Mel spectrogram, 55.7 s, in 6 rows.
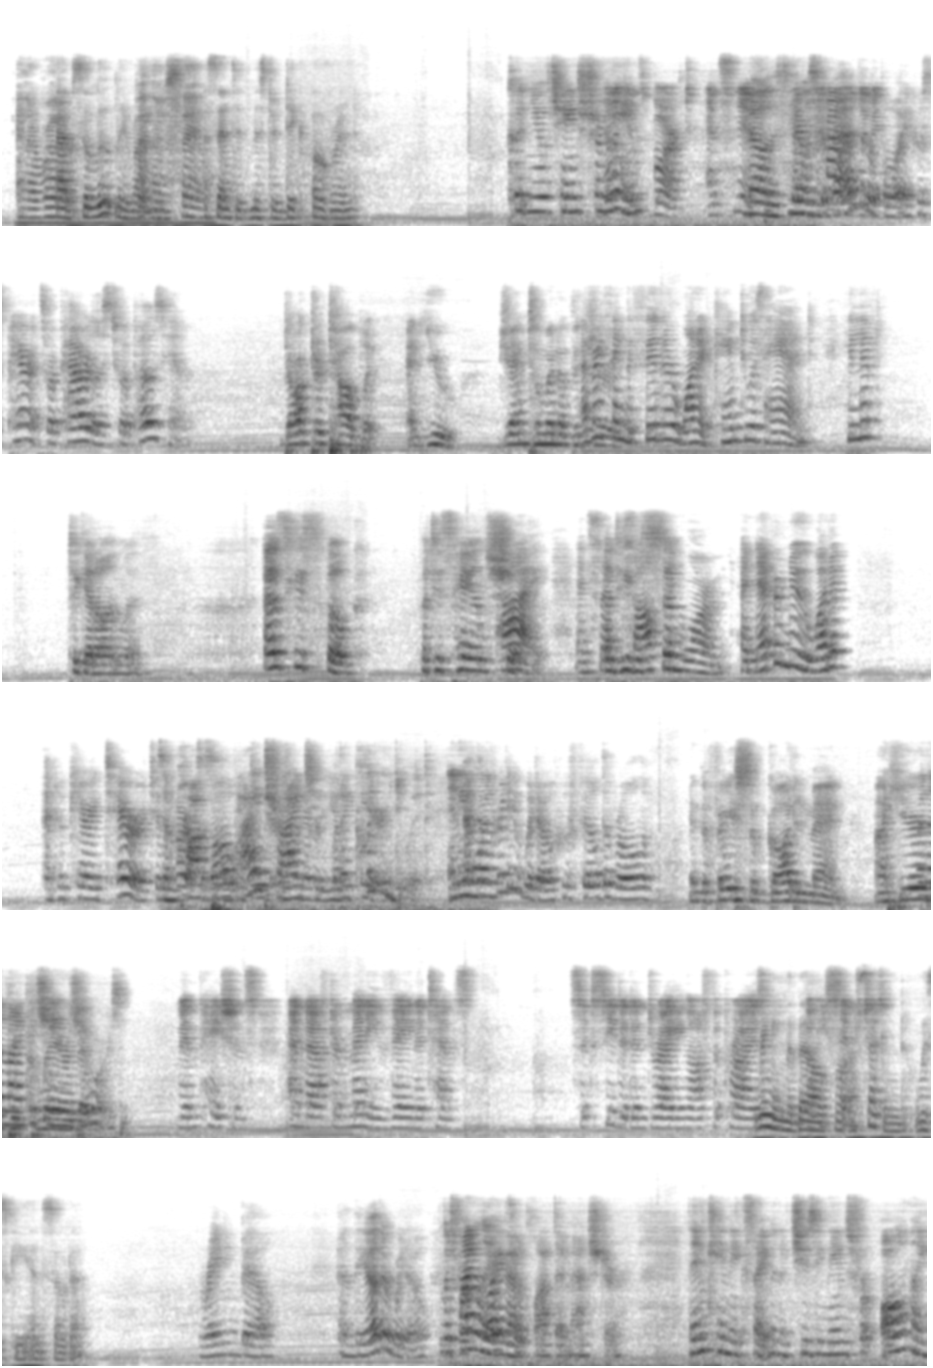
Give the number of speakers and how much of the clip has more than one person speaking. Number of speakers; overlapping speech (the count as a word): eight, about 24%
